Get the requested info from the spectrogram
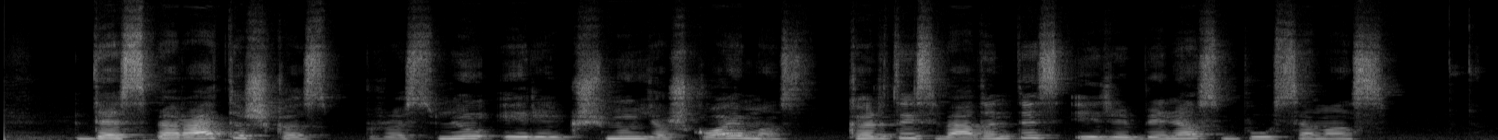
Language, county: Lithuanian, Šiauliai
